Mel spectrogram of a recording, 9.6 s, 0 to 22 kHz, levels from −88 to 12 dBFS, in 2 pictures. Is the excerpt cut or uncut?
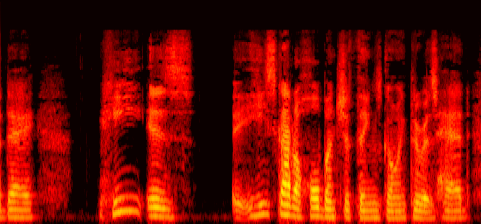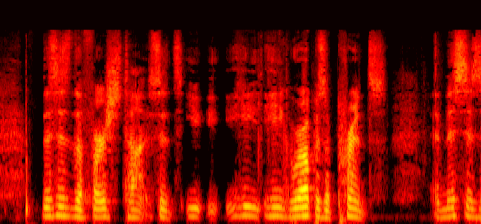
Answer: uncut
